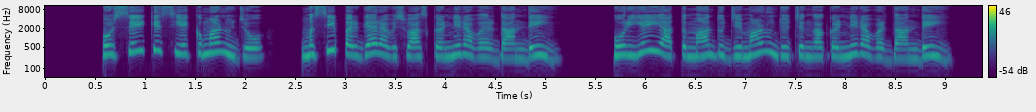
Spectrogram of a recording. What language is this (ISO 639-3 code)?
mjl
